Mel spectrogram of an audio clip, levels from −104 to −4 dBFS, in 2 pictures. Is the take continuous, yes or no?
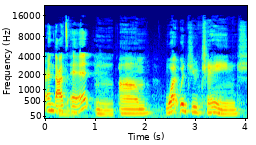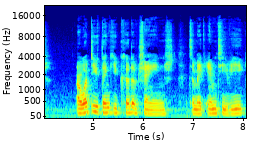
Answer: no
